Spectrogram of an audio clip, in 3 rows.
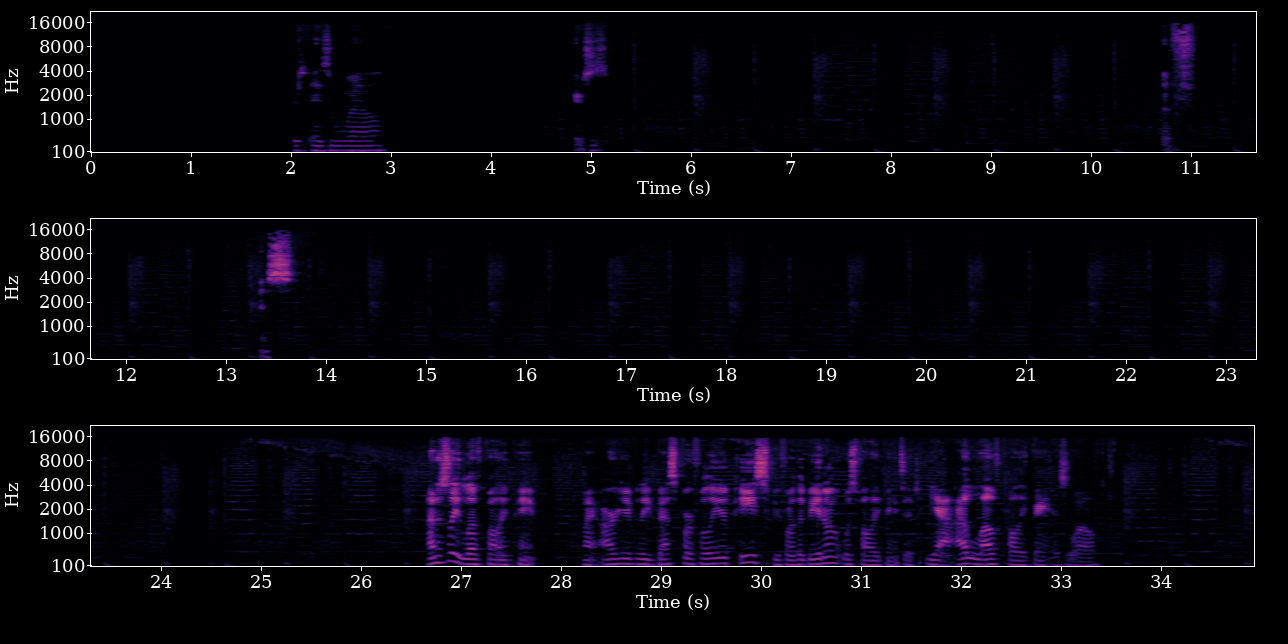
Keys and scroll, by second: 1.0-2.2 typing, 5.1 b, 5.7 l, 6.2 a, 12.1 s, 32.6 s, 33.6 s.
